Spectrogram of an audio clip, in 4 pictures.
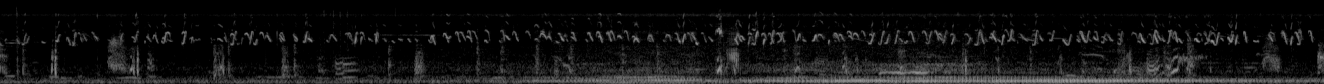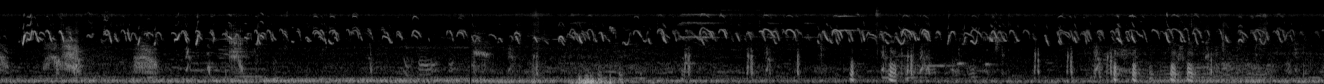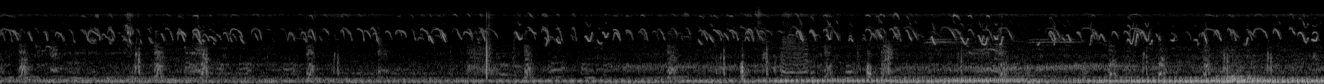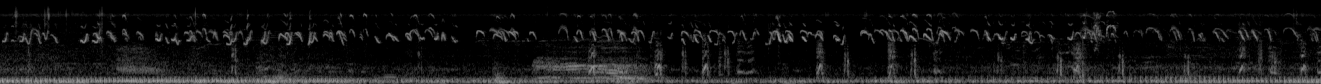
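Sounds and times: chicks peeping: 0.0s - 52.9s
low clucking: 0.0s - 52.9s.

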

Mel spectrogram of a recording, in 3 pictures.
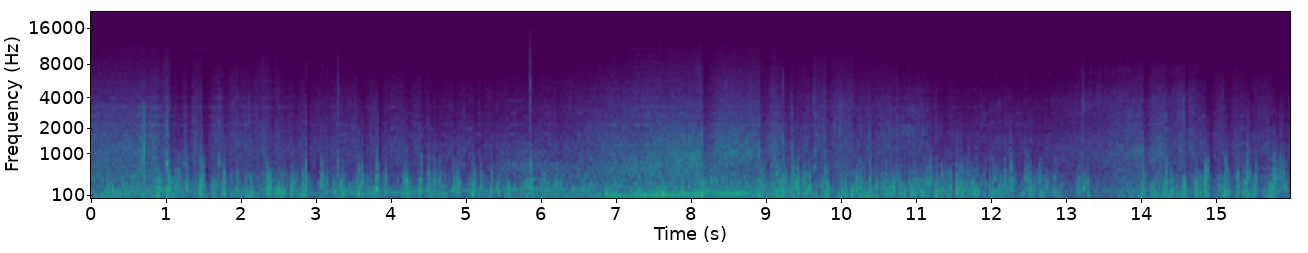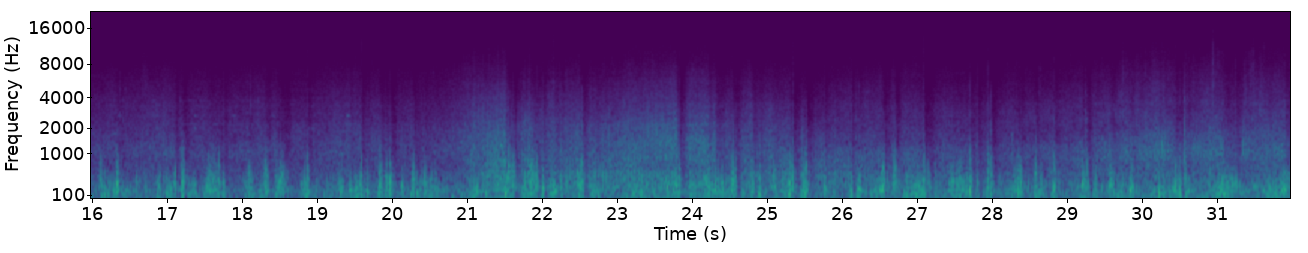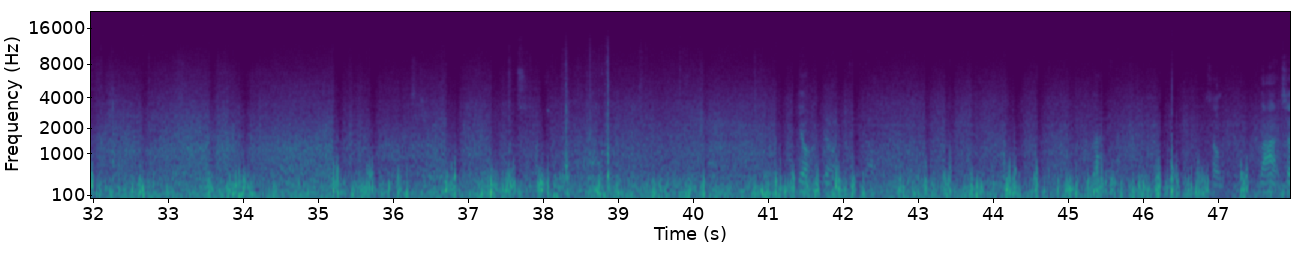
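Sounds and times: car road noise: 0.0s - 47.9s
wind buffeting microphone: 0.0s - 47.9s.

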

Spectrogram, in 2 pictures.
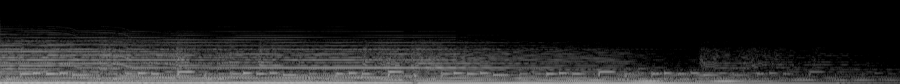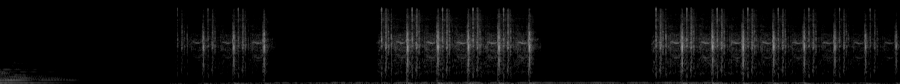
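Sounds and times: camera shutter clicks: 10.8s - 11.8s, 12.8s - 14.5s, 15.5s - 18.0s.

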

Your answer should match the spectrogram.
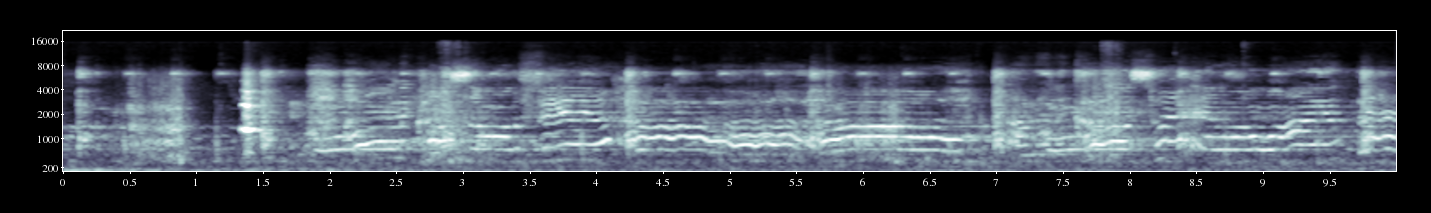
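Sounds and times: ab roller wheel rolling on mat: 0.0s - 8.5s.

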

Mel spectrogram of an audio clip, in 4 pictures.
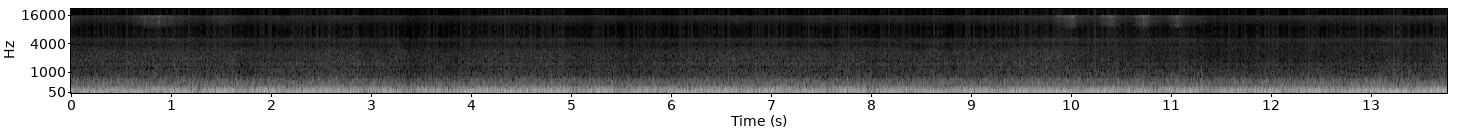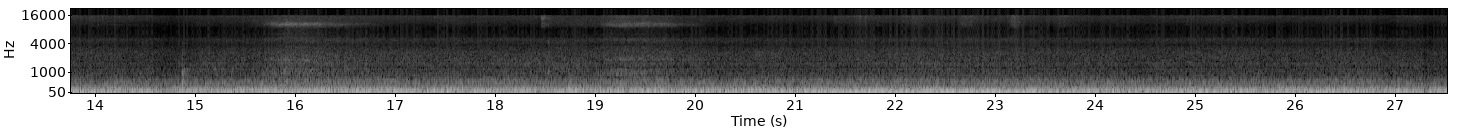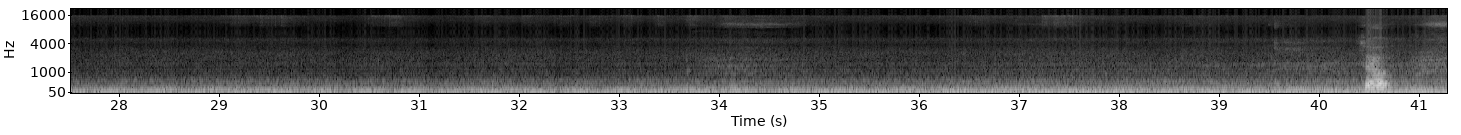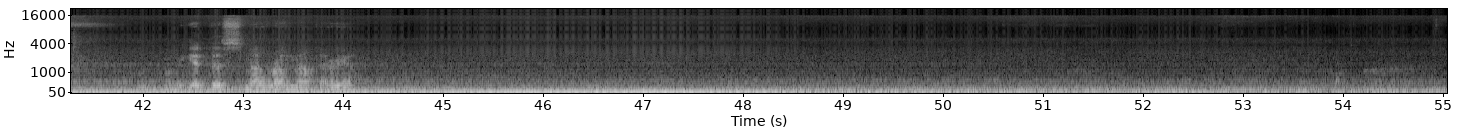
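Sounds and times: low machine hum with flutter: 0.0s - 55.0s.

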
